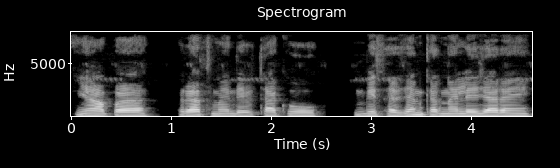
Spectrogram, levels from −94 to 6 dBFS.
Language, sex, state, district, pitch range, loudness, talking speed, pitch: Hindi, male, Bihar, Lakhisarai, 150-165 Hz, -17 LUFS, 155 wpm, 155 Hz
